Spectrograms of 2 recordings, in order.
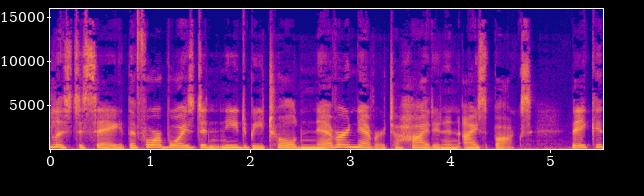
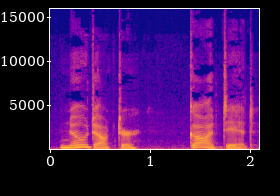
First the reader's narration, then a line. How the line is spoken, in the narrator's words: she replied quietly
